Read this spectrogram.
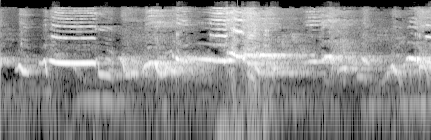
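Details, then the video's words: Black-naped oriole singing without pause, used for tutoring and to coax sluggish orioles: a steady stream of liquid whistled phrases with a harsh scratchy burst in the middle. "Kicau Suara Kepodang Emas Gacor"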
